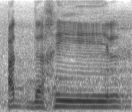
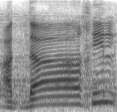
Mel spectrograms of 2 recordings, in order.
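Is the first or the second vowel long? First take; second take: second; first. First: The vowel after the kh is long. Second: The vowel after the d is long. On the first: "yang panjang huruf kha-nya" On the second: "yang panjang huruf dalnya"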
